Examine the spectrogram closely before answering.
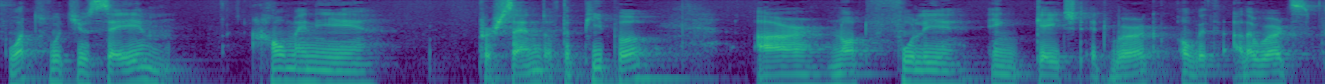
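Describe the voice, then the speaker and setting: A man hosting a podcast interview, putting his questions in a measured, deliberate, conversational way. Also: low voice, darkish tone.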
